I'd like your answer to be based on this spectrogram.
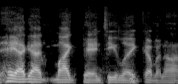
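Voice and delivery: ordinary delivery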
